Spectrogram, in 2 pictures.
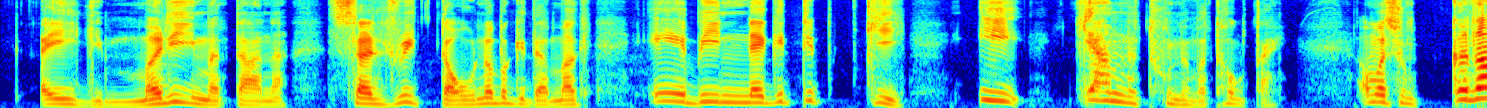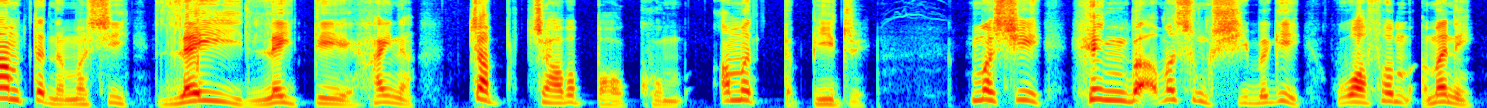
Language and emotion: Manipuri, angry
